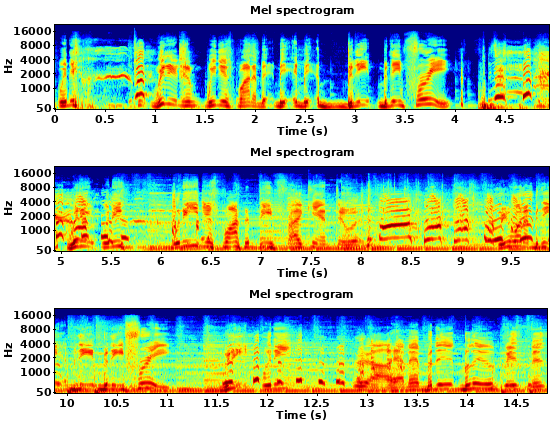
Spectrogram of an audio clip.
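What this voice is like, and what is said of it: Porky Pig impression. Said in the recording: “Porky pig impression.”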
